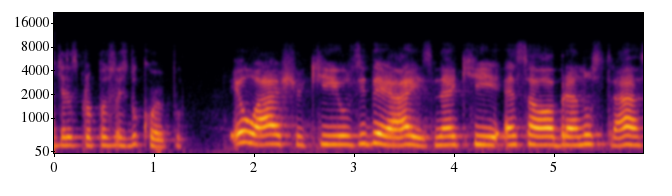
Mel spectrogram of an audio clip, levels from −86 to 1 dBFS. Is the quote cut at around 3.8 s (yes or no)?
no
